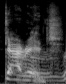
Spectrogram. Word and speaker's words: garage: Garage. – Garage. Ra, ra, the second syllable, ra, gets the emphasis. The emphasis, garage.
